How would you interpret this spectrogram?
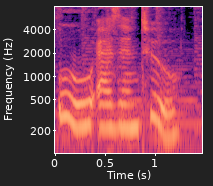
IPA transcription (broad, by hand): u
